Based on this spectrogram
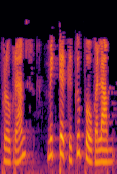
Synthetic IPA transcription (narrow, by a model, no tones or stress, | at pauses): pɾoːɡɾaːms | mɪk̚ʈɐkːɯkːɯpːoːɣɐlaːm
